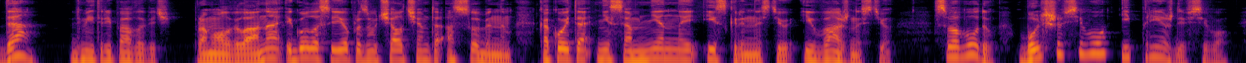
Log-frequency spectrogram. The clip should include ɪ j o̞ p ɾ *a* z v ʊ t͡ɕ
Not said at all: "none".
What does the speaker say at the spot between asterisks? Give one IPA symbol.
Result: ə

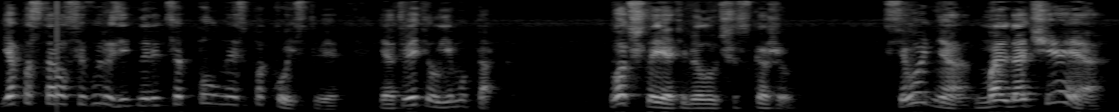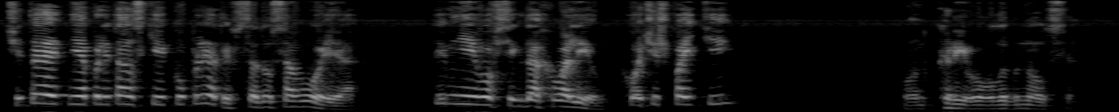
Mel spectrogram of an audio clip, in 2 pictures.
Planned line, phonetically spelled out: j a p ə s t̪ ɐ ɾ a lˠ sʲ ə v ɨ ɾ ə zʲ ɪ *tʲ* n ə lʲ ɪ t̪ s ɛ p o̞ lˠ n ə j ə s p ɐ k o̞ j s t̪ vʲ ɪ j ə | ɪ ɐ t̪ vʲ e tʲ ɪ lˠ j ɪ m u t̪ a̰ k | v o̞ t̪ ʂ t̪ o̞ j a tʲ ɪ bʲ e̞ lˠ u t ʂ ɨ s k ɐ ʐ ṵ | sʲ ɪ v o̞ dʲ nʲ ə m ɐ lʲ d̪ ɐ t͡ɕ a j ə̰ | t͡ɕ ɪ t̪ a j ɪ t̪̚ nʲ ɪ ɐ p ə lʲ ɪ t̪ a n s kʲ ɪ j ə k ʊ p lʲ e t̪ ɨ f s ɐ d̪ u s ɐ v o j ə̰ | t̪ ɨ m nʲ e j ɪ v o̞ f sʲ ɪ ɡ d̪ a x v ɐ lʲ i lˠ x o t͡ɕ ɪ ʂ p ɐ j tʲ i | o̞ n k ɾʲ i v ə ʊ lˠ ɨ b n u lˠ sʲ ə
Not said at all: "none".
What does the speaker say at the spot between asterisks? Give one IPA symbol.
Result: tʲ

